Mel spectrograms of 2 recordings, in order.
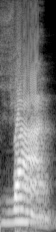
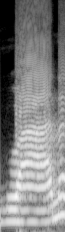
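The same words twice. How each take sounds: First: It starts with a v sound with teeth on lip. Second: It starts with a w sound with rounded lips. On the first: The speaker calls it right. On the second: The speaker calls it wrong.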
